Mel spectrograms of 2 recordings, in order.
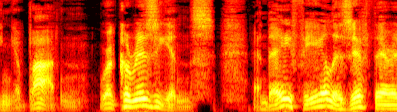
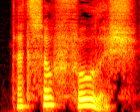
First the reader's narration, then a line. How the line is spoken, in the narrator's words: she said sadly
